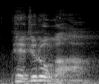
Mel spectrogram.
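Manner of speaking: normal talking voice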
